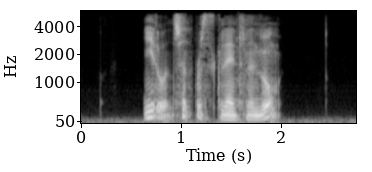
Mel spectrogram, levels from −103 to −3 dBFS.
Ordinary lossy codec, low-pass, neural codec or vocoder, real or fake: AAC, 32 kbps; 5.4 kHz; autoencoder, 22.05 kHz, a latent of 192 numbers a frame, VITS, trained on many speakers; fake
